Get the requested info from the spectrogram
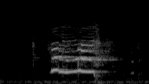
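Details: Siberian Husky 'talking' indoors while a woman scolds it for damaging a couch; a short, nasal, whine-like vocal of about half a second, preceded by a soft breathy sound, over a low room hum.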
